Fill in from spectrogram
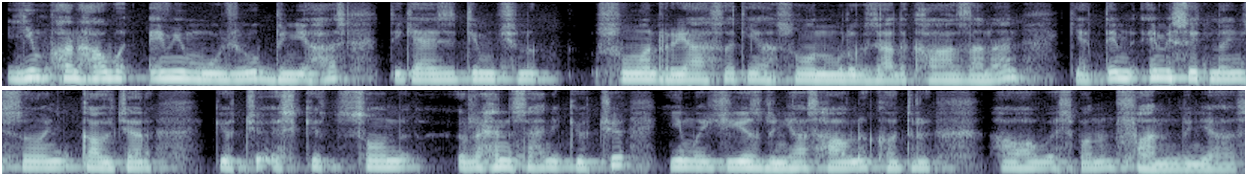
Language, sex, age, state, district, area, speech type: Kashmiri, male, 18-30, Jammu and Kashmir, Kulgam, rural, spontaneous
